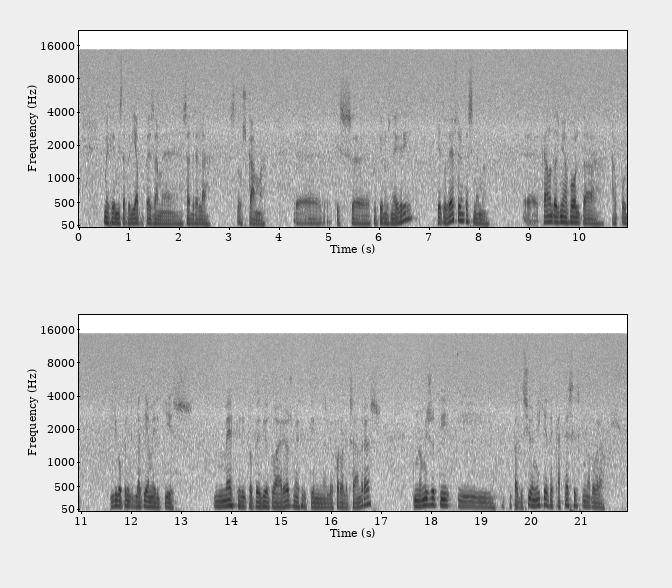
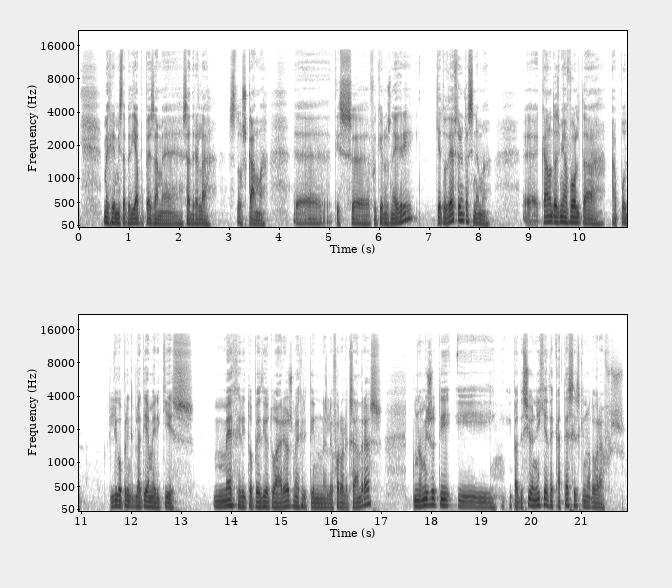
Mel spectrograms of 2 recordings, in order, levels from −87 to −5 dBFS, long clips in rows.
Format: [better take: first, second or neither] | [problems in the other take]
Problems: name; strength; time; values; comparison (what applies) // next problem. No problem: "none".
second | hiss; loud; throughout; 5 dB below the speech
